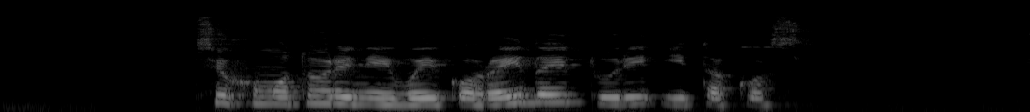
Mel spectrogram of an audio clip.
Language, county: Lithuanian, Panevėžys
